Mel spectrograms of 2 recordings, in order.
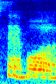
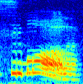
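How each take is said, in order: First: The first vowel is a mid e sound. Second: The first vowel is raised to an i sound. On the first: "ao invés de eu falar" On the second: "eu faço a troca espontânea das vogais E por I"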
